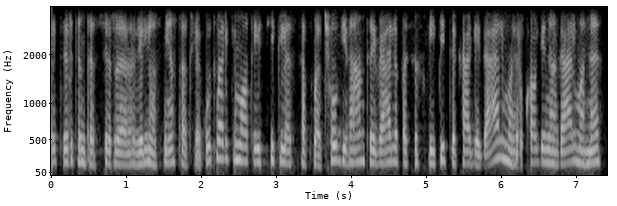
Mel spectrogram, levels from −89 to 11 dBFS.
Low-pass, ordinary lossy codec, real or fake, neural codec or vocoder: 3.6 kHz; Opus, 24 kbps; fake; codec, 16 kHz, 4 kbps, FreqCodec, larger model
